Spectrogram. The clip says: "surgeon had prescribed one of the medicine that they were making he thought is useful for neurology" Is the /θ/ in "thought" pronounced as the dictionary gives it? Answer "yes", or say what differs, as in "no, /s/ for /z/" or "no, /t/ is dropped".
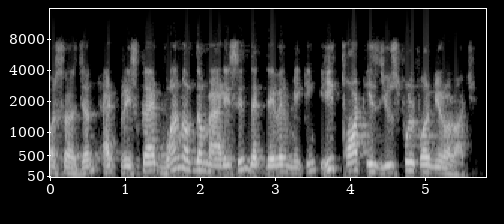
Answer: no, /t/ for /θ/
